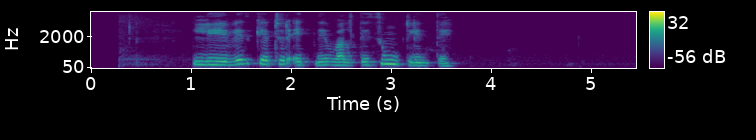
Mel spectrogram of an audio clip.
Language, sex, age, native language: Icelandic, female, 40-49, Icelandic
